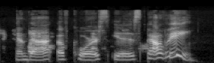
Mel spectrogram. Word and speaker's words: Paris: And that, of course, is Paris. We didn't pronounce it right, though. Paris. Oui. No soup for you. P-A-R-E-E. Something like that.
